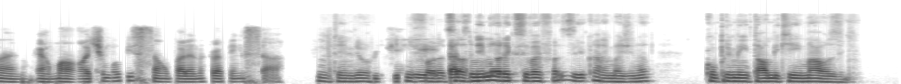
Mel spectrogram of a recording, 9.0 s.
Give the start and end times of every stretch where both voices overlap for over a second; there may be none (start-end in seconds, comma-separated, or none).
3.7-5.1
